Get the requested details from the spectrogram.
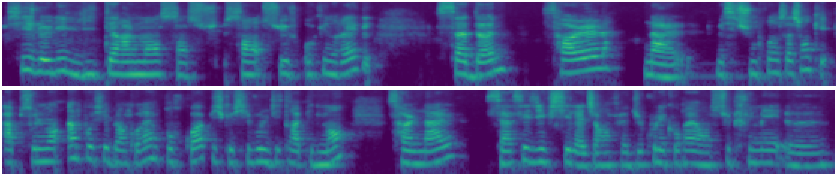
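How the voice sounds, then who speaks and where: A woman teaching pronunciation in a relaxed explanatory way, pausing with fillers and correcting herself. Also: medium pitch, slightly rough. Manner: patient, many fillers and self-corrections. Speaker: Korean language teacher.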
